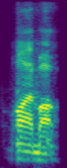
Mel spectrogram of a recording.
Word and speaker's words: Miamup: And Nick, what is, I'm going to mispronounce this, but is it Miamup, the name of this wine? Miamup.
